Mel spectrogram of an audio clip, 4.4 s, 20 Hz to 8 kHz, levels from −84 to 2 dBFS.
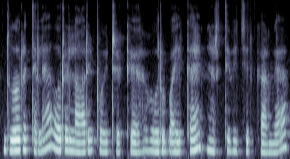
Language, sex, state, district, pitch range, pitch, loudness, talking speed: Tamil, female, Tamil Nadu, Nilgiris, 180-200 Hz, 185 Hz, -17 LUFS, 110 wpm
